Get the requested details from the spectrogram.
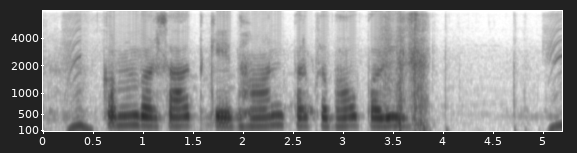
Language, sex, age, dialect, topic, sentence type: Bhojpuri, female, 18-24, Northern, agriculture, question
